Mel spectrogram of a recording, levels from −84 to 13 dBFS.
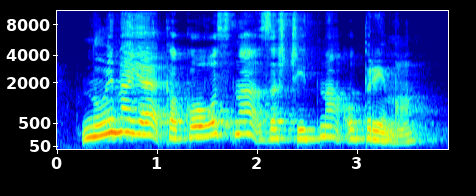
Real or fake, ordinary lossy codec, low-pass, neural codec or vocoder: fake; none; none; vocoder, 22.05 kHz, 80 mel bands, Vocos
